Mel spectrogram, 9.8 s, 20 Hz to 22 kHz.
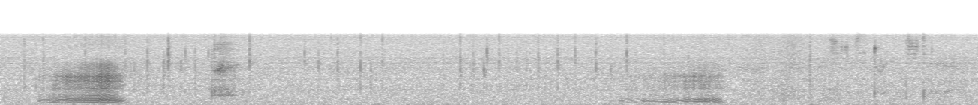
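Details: Tired puppy Daisy, dozing in Minnesota in July 2010 after a long afternoon chasing her sister Mylie, lets out a fluttering snore, then a softer, lower one about six seconds later, in a quiet room.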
